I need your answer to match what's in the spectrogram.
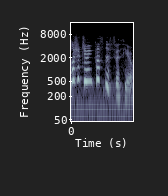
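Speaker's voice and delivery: very high, cheery, cheerful voice. Voicing a blacksmith who snatches the gold: cheerful blacksmith voice. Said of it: "ever so cheerfully".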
